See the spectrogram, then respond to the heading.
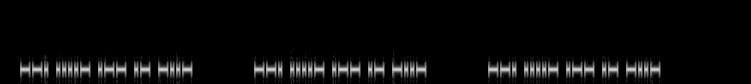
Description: Morse code, heard as a keyed tone, about 37 wpm, 700 Hz. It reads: G4WAX G4WAX G4WAX
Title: DXCC-100 Call Signs - 5 Characters - Repeated 3x - 40wpm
